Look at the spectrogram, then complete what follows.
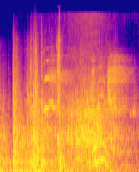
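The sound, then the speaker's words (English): A stuck dumbwaiter door is forced, with a few heavy thuds in the first second followed by grinding, metallic scraping as it strains against its track. “The dumbwaiter door. It's closed. Can you slide it open? Stuck!”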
